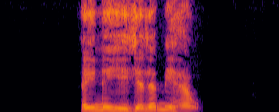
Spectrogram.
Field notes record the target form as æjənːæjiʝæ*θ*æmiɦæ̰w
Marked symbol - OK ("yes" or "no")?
no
